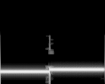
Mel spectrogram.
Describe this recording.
Siren-like tones
Tones like a siren. Tones generated in Audacity.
